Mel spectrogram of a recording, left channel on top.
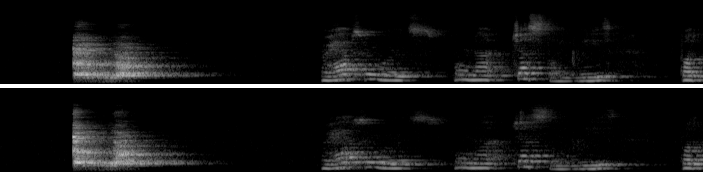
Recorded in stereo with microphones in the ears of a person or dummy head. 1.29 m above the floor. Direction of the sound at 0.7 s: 85° right.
